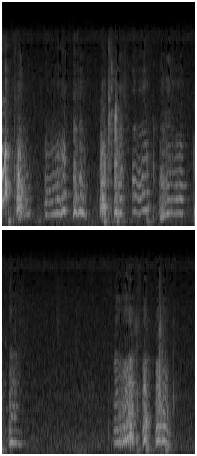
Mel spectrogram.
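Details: Staffordshire Bull Terrier puppy named Gamico Gorman, faced with a frozen raspberry, gives whiny, harmonic whimpers and short yips with a growly edge. They come in bursts across the first four seconds, then again around six to seven seconds, indoors.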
